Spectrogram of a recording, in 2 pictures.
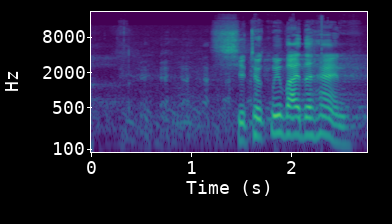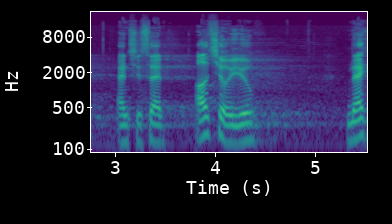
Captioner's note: audience laughing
